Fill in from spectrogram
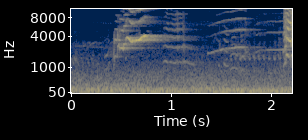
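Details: Native Australian lorikeet parrot calls: a bright, shrill screech, then thinner whistled notes drifting upward, and a sudden harsh squeal at the end, over faint low hum.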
